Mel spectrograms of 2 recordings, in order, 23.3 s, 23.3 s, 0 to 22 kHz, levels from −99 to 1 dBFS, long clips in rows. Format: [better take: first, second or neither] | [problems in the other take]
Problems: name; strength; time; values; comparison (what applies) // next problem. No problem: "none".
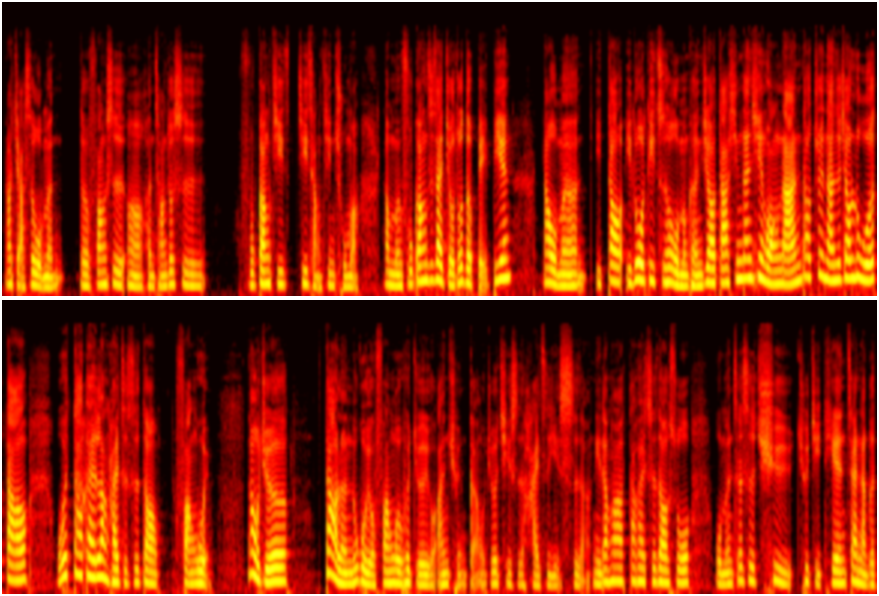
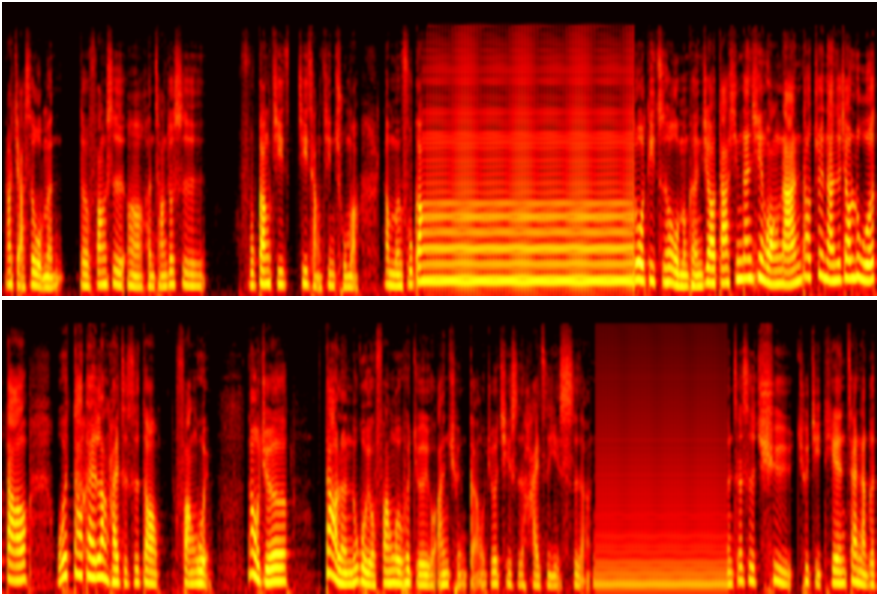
first | audio freezing; at 5.5 s for 3 s and at 20 s for 2 s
